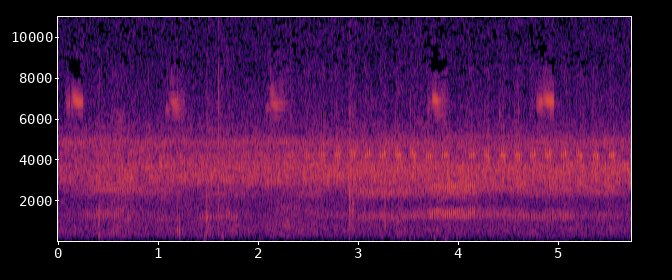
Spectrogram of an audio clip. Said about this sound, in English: Wow. Fireflies are out tonight. And all the frogs and birds and crickets. Trees are just alive with sound.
